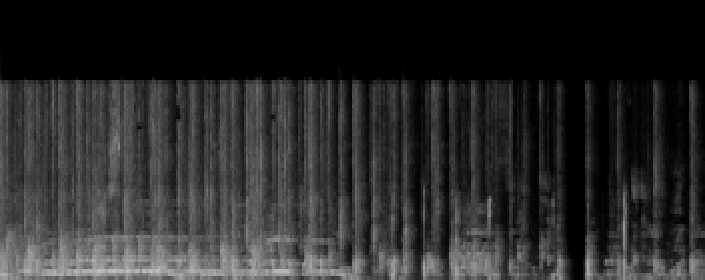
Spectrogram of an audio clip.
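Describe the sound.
A crowd breaks into loud, dense applause for the CEO of Boujie Boutique, with excited cheering voices over it, then the clapping gradually thins into scattered, uneven claps toward the end.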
